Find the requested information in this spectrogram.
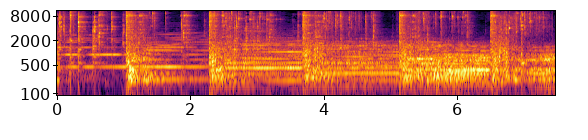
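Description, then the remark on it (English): A giant wrench smashes into a little upright piano in a house about six times at a steady, slow pace. Each loud crash sets the strings jangling in a dissonant, ringing chord that sustains until the next blow. “He videotaped himself holding up a giant wrench in front of a little upright piano. "Right here." And then smashing it down.”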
